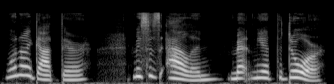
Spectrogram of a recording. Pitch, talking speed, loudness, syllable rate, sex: 270 Hz, 195 wpm, -17 LUFS, 4.7 syllables/s, female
